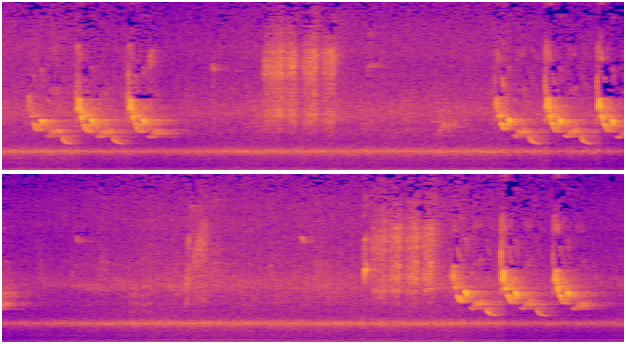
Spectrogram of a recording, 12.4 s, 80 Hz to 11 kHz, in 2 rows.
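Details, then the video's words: Periodical cicadas emerged in 2021 after 17 years underground: a steady, unbroken droning chorus holds one even pitch throughout, while bursts of quick descending bird chirps break in at several points and a low rumble sits underneath. "SOUND OF CICADAS 2021"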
